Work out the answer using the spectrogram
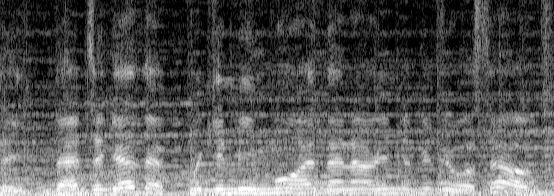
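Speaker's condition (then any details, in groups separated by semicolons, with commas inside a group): ALS, speech-generating device; tracheotomy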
